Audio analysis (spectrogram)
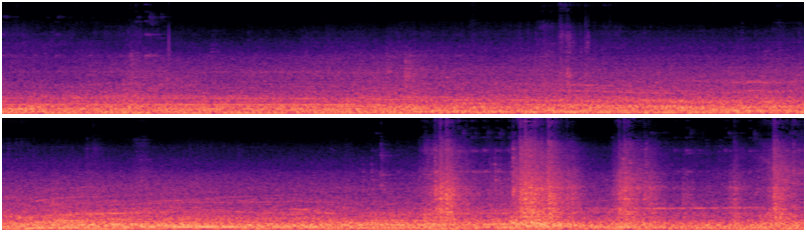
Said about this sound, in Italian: c'è nessuno sull'autobus, solo io, vediamo se sale qualcuno che sta fermato.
